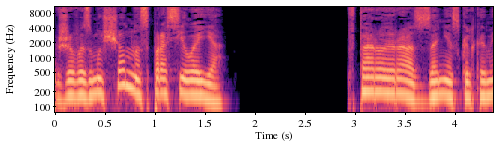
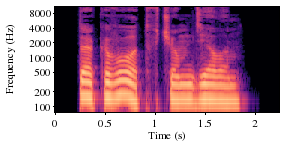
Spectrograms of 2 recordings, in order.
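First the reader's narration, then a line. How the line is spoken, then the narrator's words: Calm. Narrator (Russian): спокойно произнес Женя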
